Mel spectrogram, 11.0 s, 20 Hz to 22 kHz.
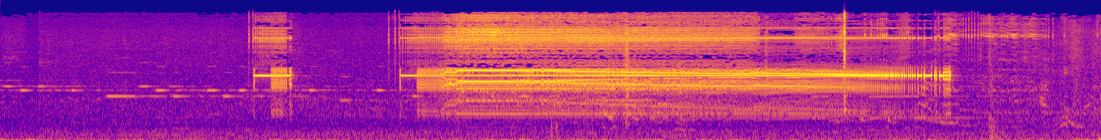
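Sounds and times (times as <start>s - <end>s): bite alarm high-pitched scream: 4.0s - 9.6s.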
